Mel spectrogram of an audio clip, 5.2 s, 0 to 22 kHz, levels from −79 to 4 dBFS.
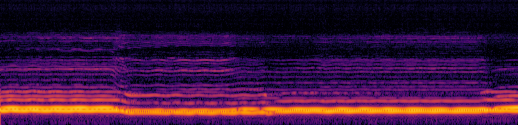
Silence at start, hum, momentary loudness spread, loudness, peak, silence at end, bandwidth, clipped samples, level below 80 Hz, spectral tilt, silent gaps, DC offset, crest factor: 0 s; none; 7 LU; -14 LUFS; -2 dBFS; 0 s; 8.2 kHz; under 0.1%; -68 dBFS; -5.5 dB/octave; none; under 0.1%; 10 dB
